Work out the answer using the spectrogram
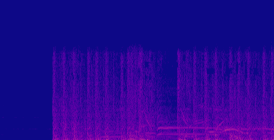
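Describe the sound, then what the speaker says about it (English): Rapid automatic gunfire bursts out suddenly and loudly in the spy shooter No One Lives Forever, a sustained rattle of shots with some whistling tones mixed in. "Who's fucking shooting me?"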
